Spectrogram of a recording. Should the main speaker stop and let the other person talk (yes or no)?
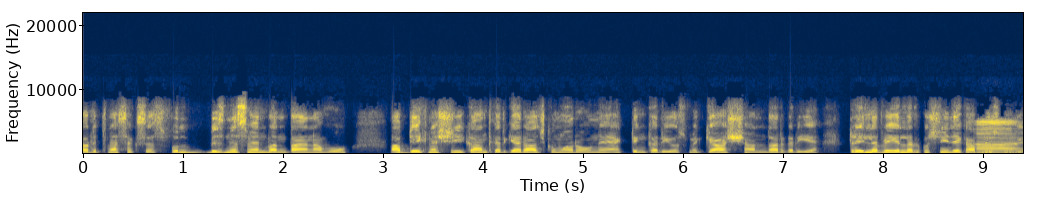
yes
